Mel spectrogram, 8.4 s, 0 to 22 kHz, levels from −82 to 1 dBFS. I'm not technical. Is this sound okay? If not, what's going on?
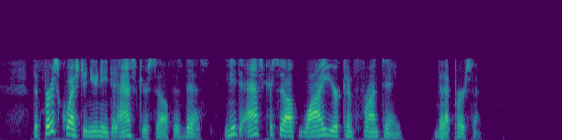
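No, there are three brief robotic stutters: packet loss with last packet repeated. Bits of the sound got lost in transit, and the player filled each gap by replaying the last snippet. This happens at 1.7 s after "first question you need", at 4.02 s after "you need to ask", and at 6.62 s after "why you're confronting".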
